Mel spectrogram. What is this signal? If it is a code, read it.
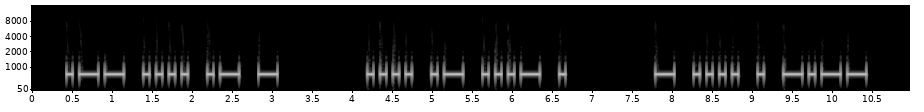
Morse code, heard as a keyed tone, about 16 wpm, 700 Hz. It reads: WHAT HAVE THEY
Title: 2x Word-Spacing - Sentences from Top 500 Words - 15wpm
